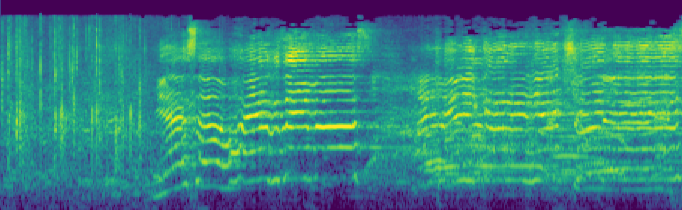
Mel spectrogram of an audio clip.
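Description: Young women sing into microphones through loudspeakers.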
